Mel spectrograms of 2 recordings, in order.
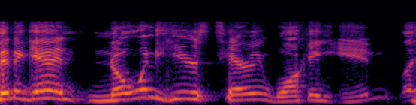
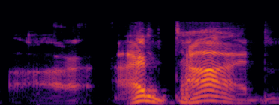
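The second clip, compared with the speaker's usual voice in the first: slow, hesitant, sheepish reply; mock awkward Todd; 6 semitones lower, 3 dB louder, much slower than usual. Host imitating Todd answering his girlfriend, sheepish and slow. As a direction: drag out the admission like a dopey boy. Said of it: "He's like".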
